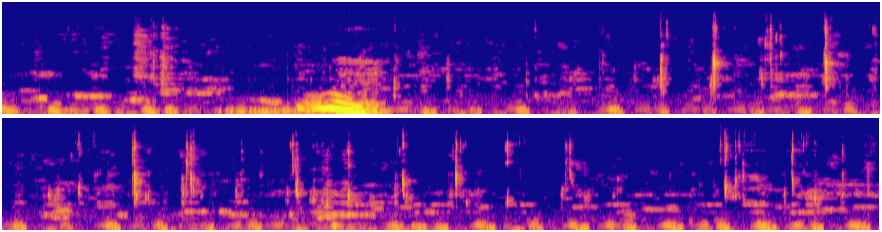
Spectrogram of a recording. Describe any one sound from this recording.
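A man chews food with smacking sounds.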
